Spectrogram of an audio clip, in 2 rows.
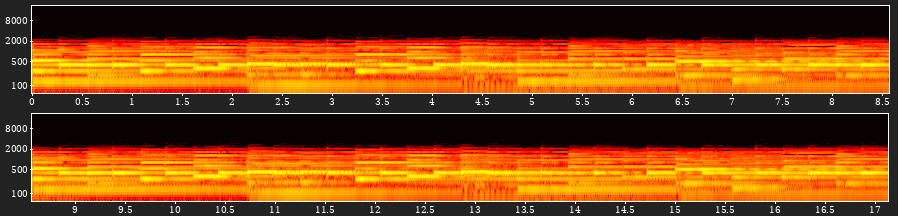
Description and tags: Dark Serious Piano (Weaknd) - C#min - 112bpm
spooky, cinematic, rap, keys, hiphop, serious, piano, emotional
